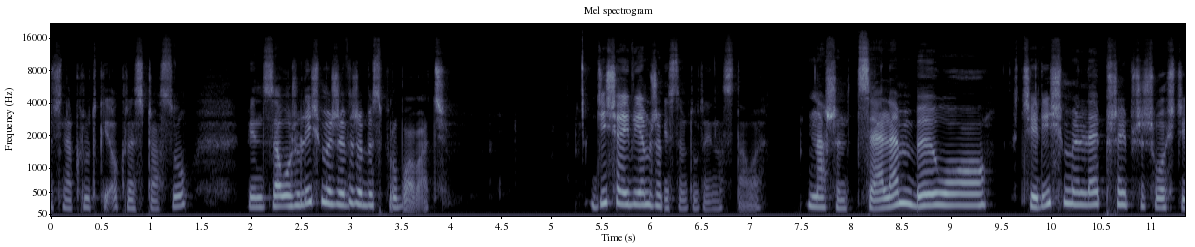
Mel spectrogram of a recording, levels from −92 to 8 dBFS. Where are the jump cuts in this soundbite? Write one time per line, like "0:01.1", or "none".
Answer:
0:03.0
0:06.1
